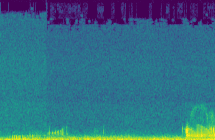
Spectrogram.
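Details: Hunger-related stomach growling from a girl: low rumbling gurgles with brief higher squeaks and a rising whine near the end; a normal bowel sound.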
